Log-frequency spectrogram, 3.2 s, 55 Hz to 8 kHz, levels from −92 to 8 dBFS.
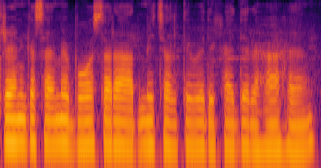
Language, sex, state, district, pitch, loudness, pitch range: Hindi, male, Arunachal Pradesh, Papum Pare, 110 Hz, -18 LUFS, 105-115 Hz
